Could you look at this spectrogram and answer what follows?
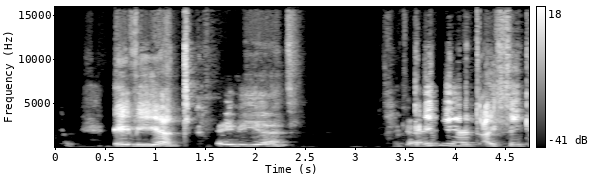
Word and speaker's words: Avient: How do you pronounce it? Avient.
